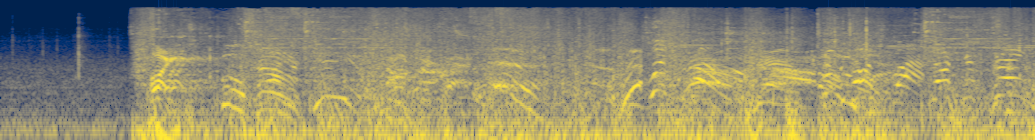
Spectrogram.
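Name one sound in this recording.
Energy blasts whoosh and crackle as fighters clash.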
